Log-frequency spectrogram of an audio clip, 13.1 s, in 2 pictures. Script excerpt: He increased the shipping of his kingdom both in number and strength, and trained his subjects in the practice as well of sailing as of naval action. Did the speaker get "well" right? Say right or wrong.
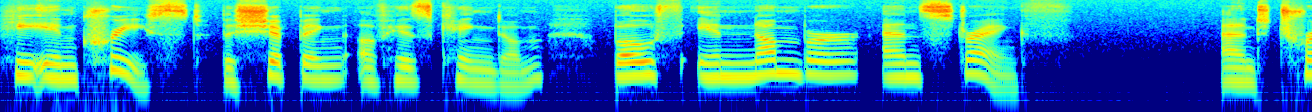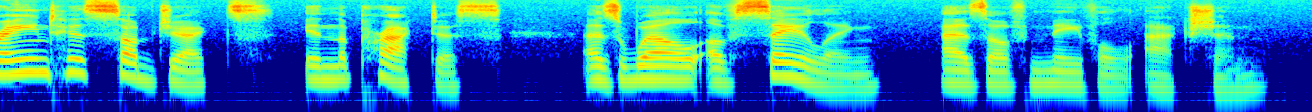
right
